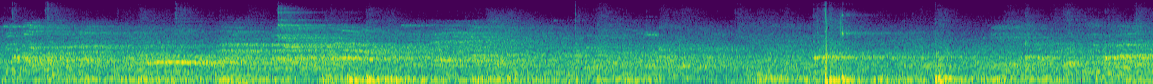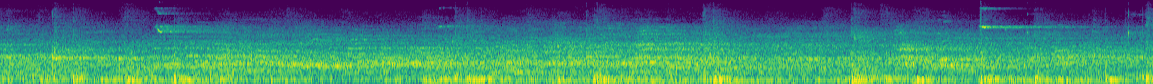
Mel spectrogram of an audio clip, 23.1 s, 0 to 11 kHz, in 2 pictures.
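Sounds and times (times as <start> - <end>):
players' voices: 0.0 - 23.0
volleyball ball contact: 7.4 - 13.7, 19.7 - 23.0.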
